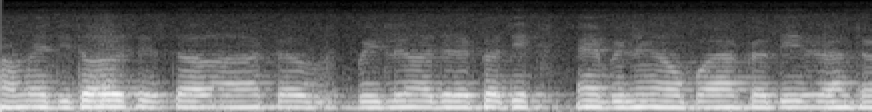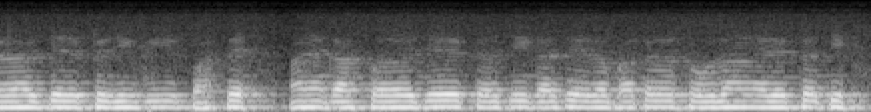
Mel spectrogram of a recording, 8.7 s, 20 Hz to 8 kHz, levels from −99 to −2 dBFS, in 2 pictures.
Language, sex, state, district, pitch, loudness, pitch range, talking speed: Bengali, male, West Bengal, Purulia, 160 Hz, -16 LUFS, 160-165 Hz, 180 wpm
